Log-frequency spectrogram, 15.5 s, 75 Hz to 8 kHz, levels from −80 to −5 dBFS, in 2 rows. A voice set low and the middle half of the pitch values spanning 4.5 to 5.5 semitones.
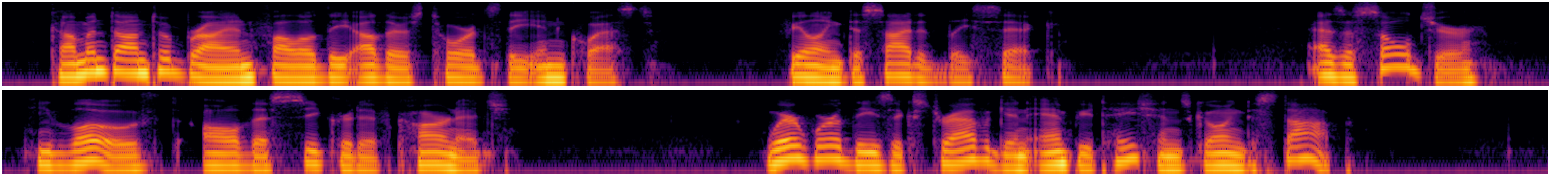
Yes: low, 120 Hz; average, 5.0 semitones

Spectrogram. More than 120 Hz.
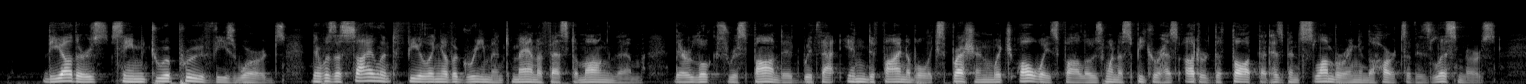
No: low, 115 Hz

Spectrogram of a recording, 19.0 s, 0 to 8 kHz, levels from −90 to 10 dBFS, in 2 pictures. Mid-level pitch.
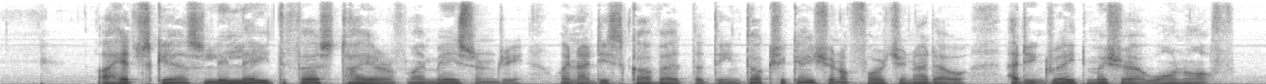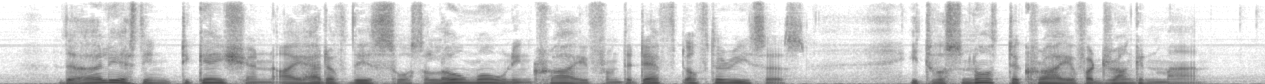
No: low, 125 Hz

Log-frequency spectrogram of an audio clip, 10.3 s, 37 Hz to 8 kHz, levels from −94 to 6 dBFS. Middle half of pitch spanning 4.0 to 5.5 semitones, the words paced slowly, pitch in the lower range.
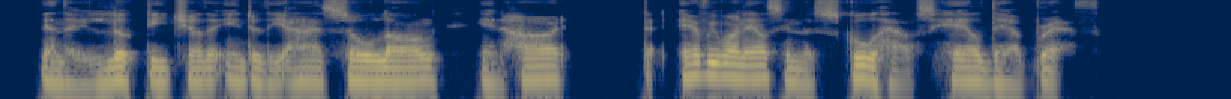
No: average, 2.8 semitones; slow, 130 wpm; low, 105 Hz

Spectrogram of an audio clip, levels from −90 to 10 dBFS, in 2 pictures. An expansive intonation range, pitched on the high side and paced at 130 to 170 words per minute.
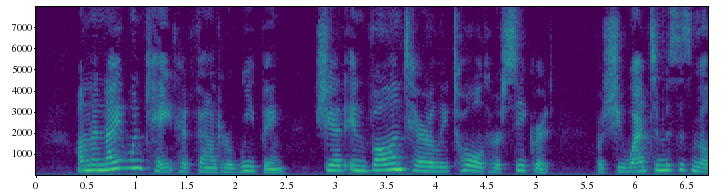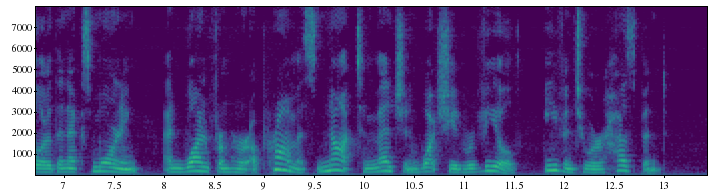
No: wide, 5.7 semitones; high, 215 Hz; average, 185 wpm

